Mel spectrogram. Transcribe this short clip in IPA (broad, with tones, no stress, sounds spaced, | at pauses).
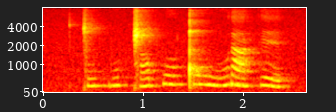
ǀ u˨˥ b u˨˥ ǁ ʌ˨˥ p o˥ ǃ o˥ w u˨˥ ɾ a˧ k e˥˨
